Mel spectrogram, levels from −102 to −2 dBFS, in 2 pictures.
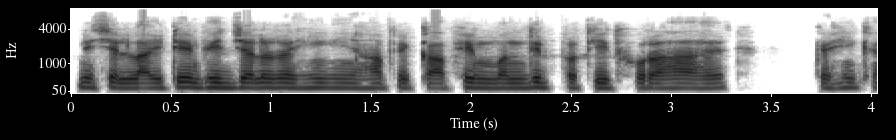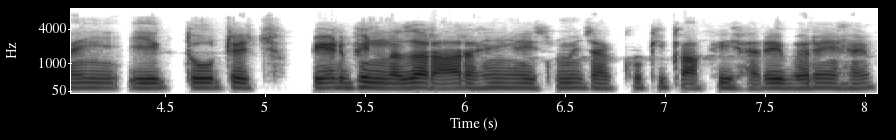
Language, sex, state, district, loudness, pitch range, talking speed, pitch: Hindi, male, Bihar, Gopalganj, -18 LUFS, 125-130 Hz, 210 wpm, 130 Hz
